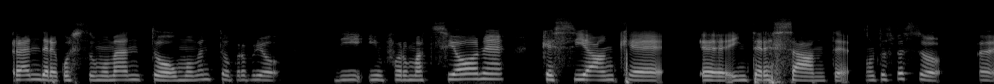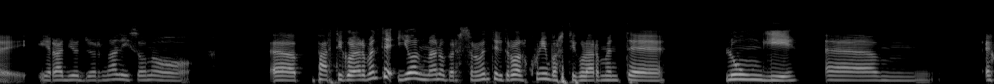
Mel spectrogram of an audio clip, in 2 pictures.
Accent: native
